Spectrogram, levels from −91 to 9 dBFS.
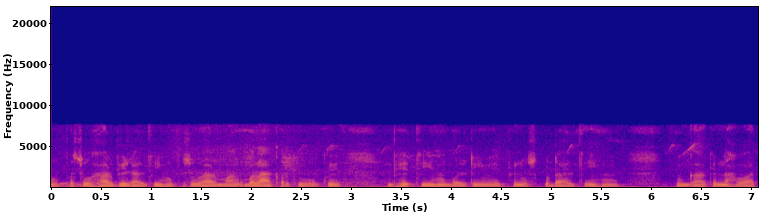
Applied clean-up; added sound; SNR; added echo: none; none; none; none.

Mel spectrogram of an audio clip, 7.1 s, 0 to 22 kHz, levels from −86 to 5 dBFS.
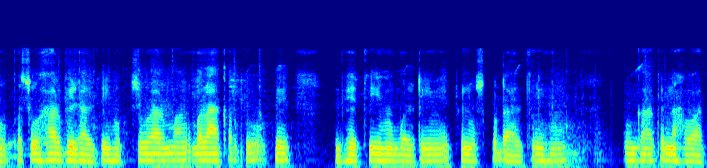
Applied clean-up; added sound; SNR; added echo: neural mask model RNNoise.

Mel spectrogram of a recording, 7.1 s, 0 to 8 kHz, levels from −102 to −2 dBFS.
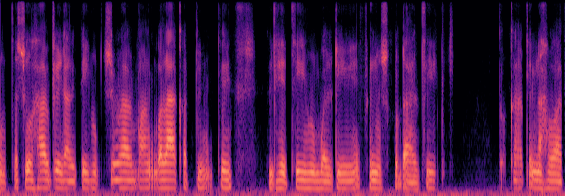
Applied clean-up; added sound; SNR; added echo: neural diffusion model UNIVERSE++.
